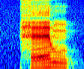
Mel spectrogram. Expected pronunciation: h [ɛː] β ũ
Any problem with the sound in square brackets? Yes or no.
no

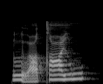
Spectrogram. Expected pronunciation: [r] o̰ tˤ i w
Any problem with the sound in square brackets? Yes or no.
yes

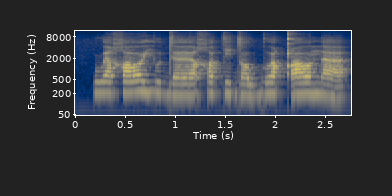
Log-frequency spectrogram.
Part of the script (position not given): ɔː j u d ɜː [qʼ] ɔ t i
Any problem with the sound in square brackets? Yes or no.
yes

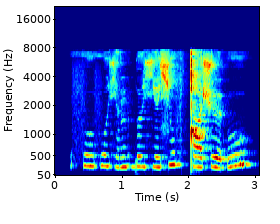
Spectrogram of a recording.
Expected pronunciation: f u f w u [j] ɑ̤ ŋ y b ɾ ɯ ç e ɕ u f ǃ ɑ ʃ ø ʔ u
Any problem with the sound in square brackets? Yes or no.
yes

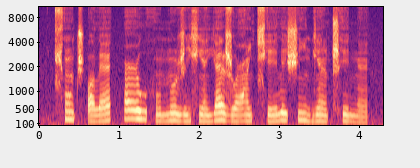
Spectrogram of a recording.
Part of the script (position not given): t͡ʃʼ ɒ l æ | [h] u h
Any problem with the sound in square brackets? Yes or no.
yes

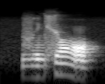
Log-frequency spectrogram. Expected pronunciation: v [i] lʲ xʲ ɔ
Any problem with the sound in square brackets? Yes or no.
no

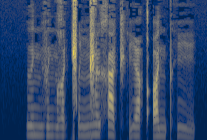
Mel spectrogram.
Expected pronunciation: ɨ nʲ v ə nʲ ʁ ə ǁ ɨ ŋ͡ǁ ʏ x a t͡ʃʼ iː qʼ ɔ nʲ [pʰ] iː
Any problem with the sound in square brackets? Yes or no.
no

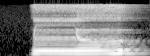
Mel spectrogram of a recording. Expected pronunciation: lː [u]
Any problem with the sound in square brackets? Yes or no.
yes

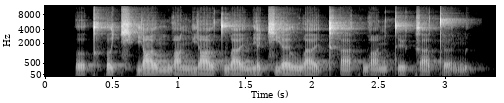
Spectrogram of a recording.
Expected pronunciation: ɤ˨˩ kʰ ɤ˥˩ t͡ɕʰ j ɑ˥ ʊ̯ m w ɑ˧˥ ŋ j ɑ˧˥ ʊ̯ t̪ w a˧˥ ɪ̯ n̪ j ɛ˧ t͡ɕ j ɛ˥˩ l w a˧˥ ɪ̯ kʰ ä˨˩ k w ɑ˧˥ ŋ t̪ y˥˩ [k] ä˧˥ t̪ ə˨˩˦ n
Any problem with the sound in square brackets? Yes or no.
no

